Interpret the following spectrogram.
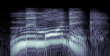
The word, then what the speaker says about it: mnemonic: pneumonia p is silence m n in mnemonic letter m is silence how do you usually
